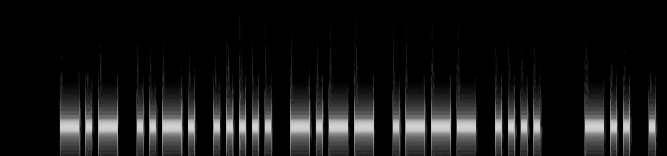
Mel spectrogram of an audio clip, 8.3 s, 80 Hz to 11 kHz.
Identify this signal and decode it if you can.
Morse code, heard as a keyed tone, about 15 wpm, 700 Hz. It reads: KF5YJH DE
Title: USA Callsign DE Callsign - 6 Characters - 15wpm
